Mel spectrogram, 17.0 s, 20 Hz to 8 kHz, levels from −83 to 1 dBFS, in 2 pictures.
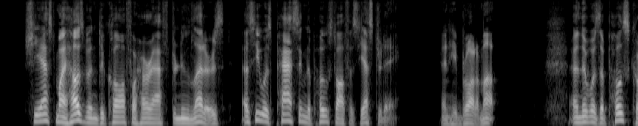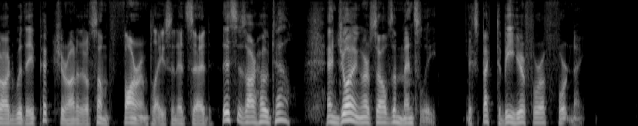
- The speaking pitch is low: Yes, low, 120 Hz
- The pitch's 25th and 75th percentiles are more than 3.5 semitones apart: Yes, average, 4.7 semitones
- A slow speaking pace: No, average, 185 wpm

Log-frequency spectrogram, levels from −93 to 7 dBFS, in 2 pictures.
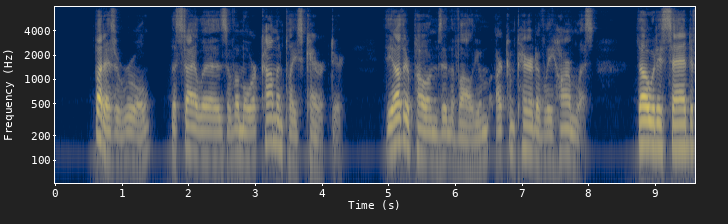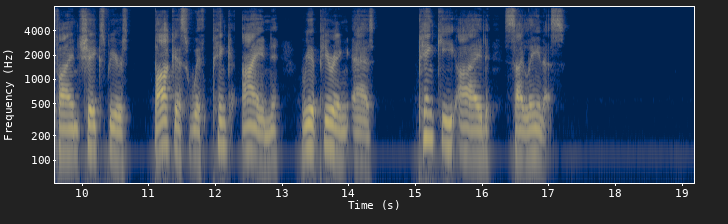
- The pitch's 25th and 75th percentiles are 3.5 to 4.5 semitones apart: Yes, average, 4.1 semitones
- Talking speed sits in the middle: No, slow, 115 wpm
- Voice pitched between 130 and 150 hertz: No, low, 120 Hz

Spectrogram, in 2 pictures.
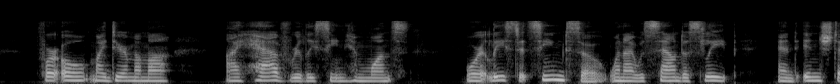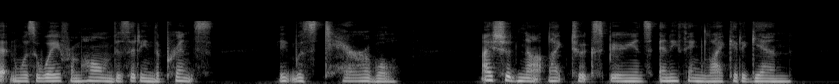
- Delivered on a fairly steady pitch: Yes, narrow, 2.3 semitones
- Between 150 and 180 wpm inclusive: Yes, average, 160 wpm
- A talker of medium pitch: Yes, medium, 155 Hz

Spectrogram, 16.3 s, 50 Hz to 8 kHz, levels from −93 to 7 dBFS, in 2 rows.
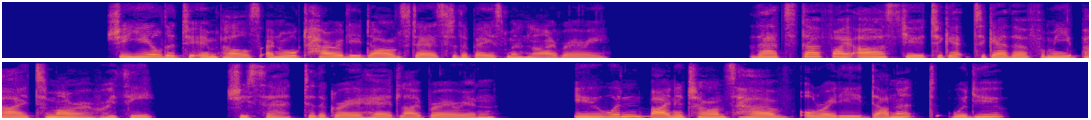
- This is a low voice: No, high, 205 Hz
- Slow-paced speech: No, average, 160 wpm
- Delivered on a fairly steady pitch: No, average, 3.8 semitones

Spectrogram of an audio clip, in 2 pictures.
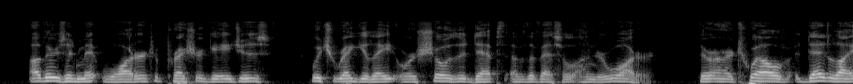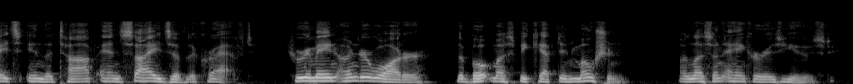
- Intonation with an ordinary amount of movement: No, narrow, 2.2 semitones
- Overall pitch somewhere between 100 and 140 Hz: Yes, low, 135 Hz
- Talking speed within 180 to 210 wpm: No, average, 160 wpm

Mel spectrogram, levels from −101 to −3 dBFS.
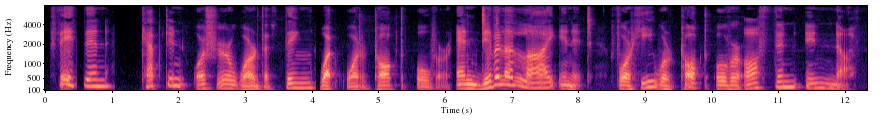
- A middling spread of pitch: No, wide, 7.1 semitones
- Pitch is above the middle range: No, medium, 150 Hz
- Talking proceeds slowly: Yes, slow, 115 wpm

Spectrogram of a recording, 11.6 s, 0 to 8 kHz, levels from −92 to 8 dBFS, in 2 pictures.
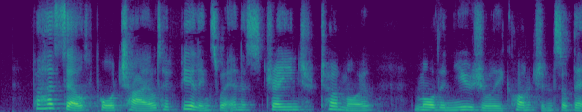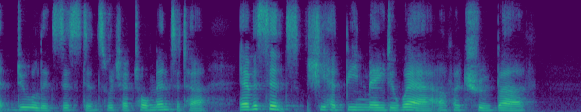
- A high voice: No, medium, 175 Hz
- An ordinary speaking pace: Yes, average, 175 wpm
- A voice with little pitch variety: No, average, 3.5 semitones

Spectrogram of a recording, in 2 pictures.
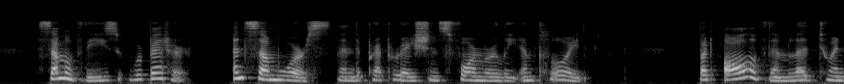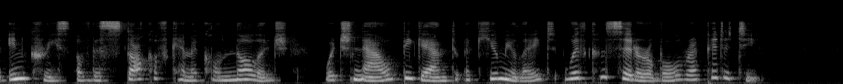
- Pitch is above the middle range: Yes, high, 200 Hz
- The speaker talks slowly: Yes, slow, 110 wpm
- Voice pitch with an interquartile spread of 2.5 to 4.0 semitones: No, average, 5.1 semitones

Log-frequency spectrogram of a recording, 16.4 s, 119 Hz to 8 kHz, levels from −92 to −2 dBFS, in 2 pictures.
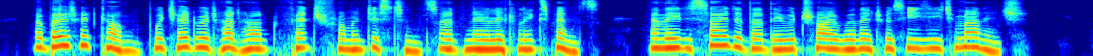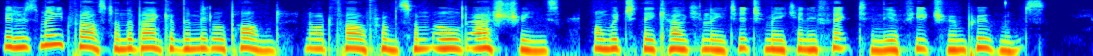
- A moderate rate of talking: No, fast, 215 wpm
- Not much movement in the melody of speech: Yes, narrow, 2.2 semitones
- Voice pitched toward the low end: No, high, 210 Hz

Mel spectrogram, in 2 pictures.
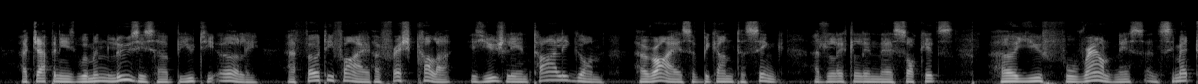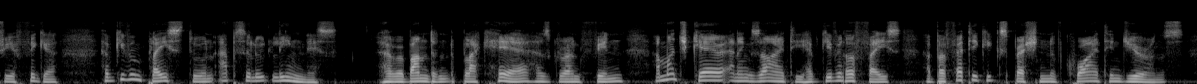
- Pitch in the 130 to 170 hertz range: Yes, low, 135 Hz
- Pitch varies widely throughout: No, average, 4.7 semitones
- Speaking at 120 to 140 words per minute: No, average, 160 wpm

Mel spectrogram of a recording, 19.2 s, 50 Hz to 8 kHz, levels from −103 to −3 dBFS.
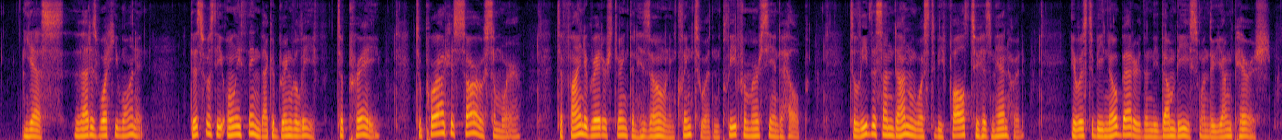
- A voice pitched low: No, medium, 150 Hz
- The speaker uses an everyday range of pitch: Yes, average, 3.1 semitones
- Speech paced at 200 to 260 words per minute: Yes, fast, 205 wpm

